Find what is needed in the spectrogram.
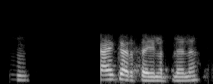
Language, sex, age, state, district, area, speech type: Marathi, female, 45-60, Maharashtra, Nashik, urban, conversation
